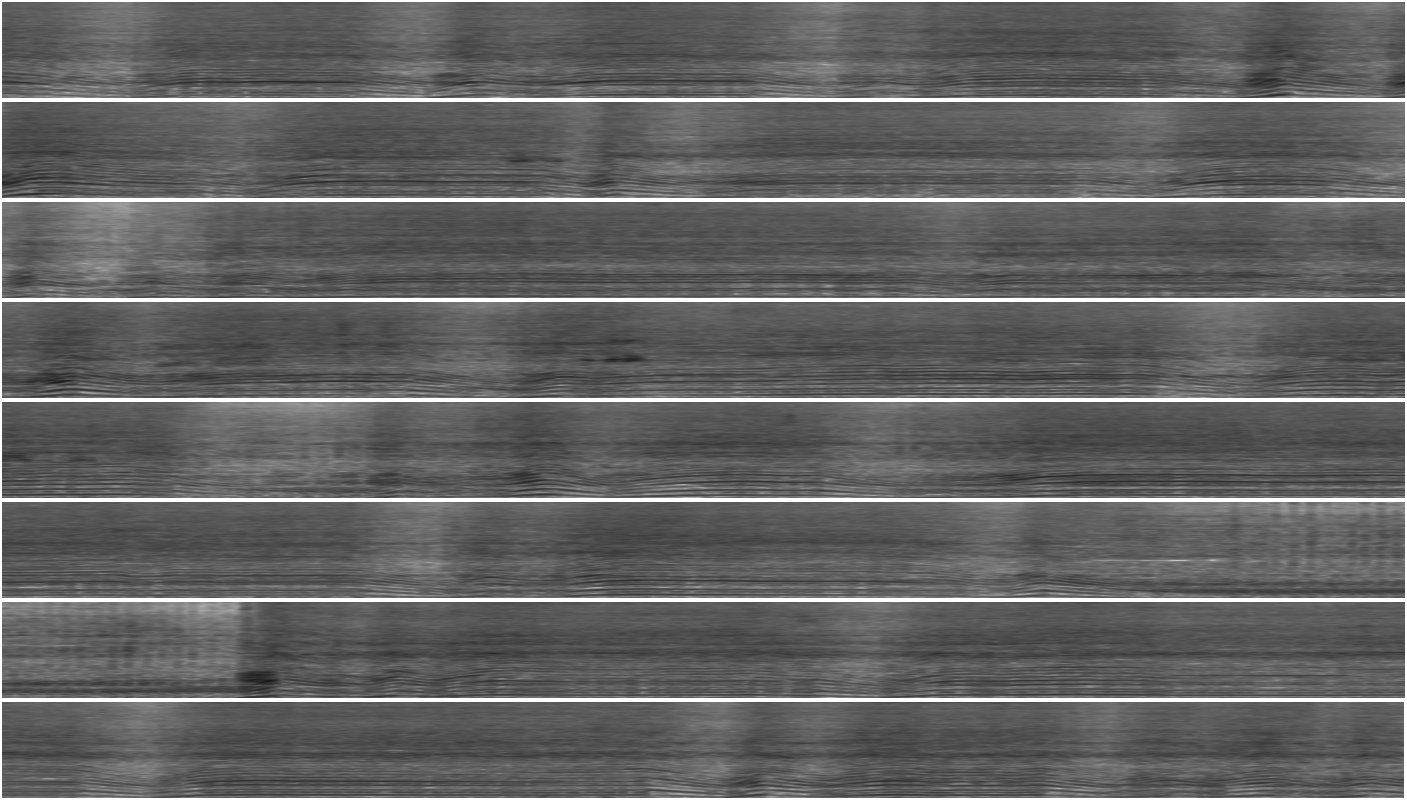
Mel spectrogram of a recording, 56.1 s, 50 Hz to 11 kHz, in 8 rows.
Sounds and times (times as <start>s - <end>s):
Chainsaw: 0.0s - 56.1s
Outside, rural or natural: 0.0s - 56.1s.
